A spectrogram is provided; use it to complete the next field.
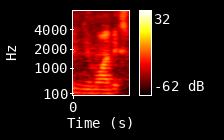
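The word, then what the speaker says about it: mnemonics: इसे आपने न्यूमोनिक्स पढ़ना है, एम इज साइलेंट है।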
